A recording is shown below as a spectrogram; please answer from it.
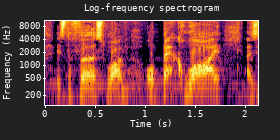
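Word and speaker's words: Bequia: Bakila is the first one, or Bekwai as it's pronounced. It doesn't read like it looks.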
